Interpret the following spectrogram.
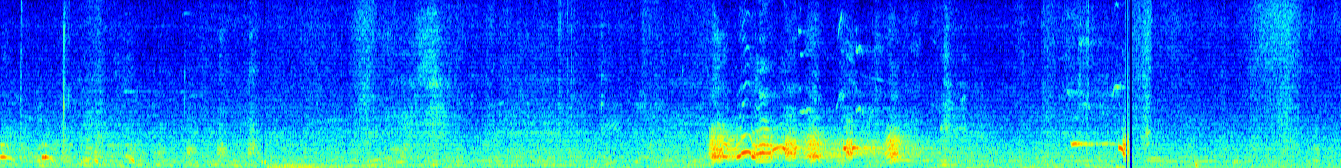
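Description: Sled dogs in harness yipping and whining, with a loud burst of excited yelps about five seconds in lasting over a second, and another short yelp a couple of seconds later.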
